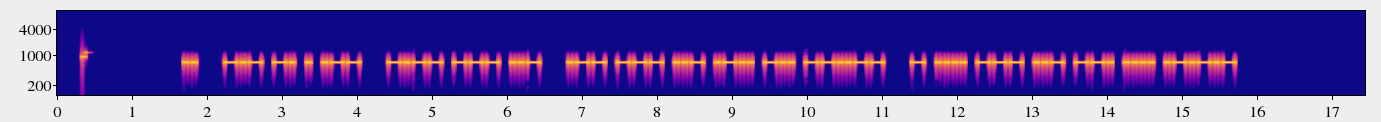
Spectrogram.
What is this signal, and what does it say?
Morse code, heard as a keyed tone, about 22 wpm, 700 Hz. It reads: I KNEW YOU WOULD, THOUGH.
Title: Sentences from Top 1000 Words - Review Part 2 - 22wpm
